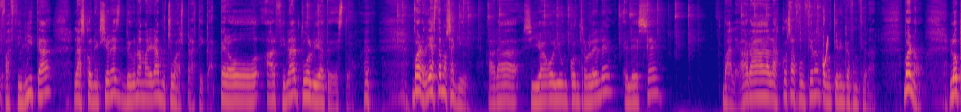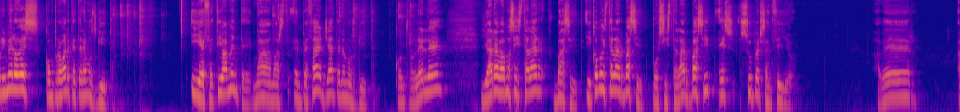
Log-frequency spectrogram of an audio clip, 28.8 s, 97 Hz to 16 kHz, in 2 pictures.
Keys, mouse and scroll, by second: 4.7 ctrl+l, 5.7-6.8 typing, 7.5 ctrl+l, 8.2 ctrl+l, 8.3 ctrl+l, 8.6 ctrl+l, 9.0-10.0 typing, 10.3 ctrl+l, 11.1-12.2 typing, 15.8-16.8 typing, 18.2-19.1 typing, 19.7 ctrl+Return, 20.6 ctrl+l, 25.6-27.0 scroll up 1, 27.0-28.1 scroll down 1, 28.1-28.8 scroll down 1.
